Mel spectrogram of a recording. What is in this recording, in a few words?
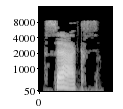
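"sacs", English, British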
